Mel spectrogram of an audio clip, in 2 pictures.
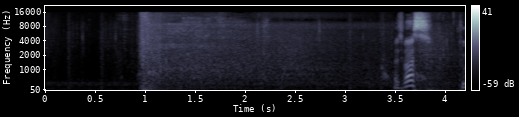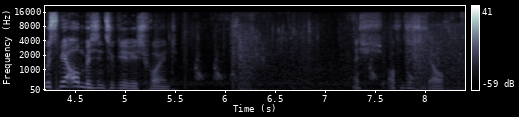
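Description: A sword swings and strikes with sharp metallic hits.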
